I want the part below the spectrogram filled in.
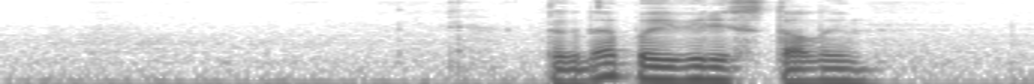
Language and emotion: Russian, neutral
